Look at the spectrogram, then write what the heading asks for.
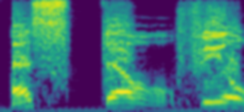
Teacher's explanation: را موٹی ہوگی، غین کو موٹا کرنا ہے، باقی سب کو باریک کرنا ہے۔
